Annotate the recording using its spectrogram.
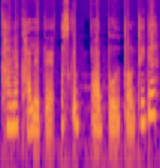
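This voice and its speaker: A woman voicing a protective older brother who talks softly and haltingly while hiding his grief. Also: on the high side, expressive, vocal fry, no echo, highs cut off, exaggerated voice. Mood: gentle. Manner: soft, halting, choked.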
